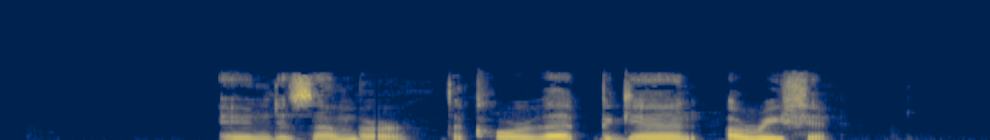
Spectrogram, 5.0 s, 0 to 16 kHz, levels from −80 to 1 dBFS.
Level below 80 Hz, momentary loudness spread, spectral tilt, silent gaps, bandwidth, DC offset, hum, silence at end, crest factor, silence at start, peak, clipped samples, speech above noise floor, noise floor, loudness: -62 dBFS; 11 LU; -4.5 dB/octave; none; 8.2 kHz; under 0.1%; none; 0.8 s; 18 dB; 1.1 s; -2 dBFS; under 0.1%; 61 dB; -79 dBFS; -18 LUFS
